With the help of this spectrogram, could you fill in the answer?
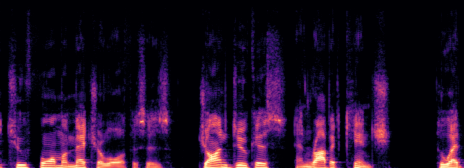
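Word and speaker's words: Ducas: In May 2018, Tobiason was contacted by two former Metro officers, John Dukas and Robert Kinch, who had both terminated their employment with Metro under negative terms.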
